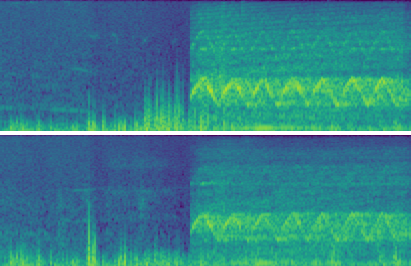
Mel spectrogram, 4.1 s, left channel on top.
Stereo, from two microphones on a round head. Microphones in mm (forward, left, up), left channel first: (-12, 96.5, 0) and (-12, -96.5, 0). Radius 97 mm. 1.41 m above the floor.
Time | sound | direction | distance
1.9 | a siren | 75° left (ahead or behind) | 5 m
